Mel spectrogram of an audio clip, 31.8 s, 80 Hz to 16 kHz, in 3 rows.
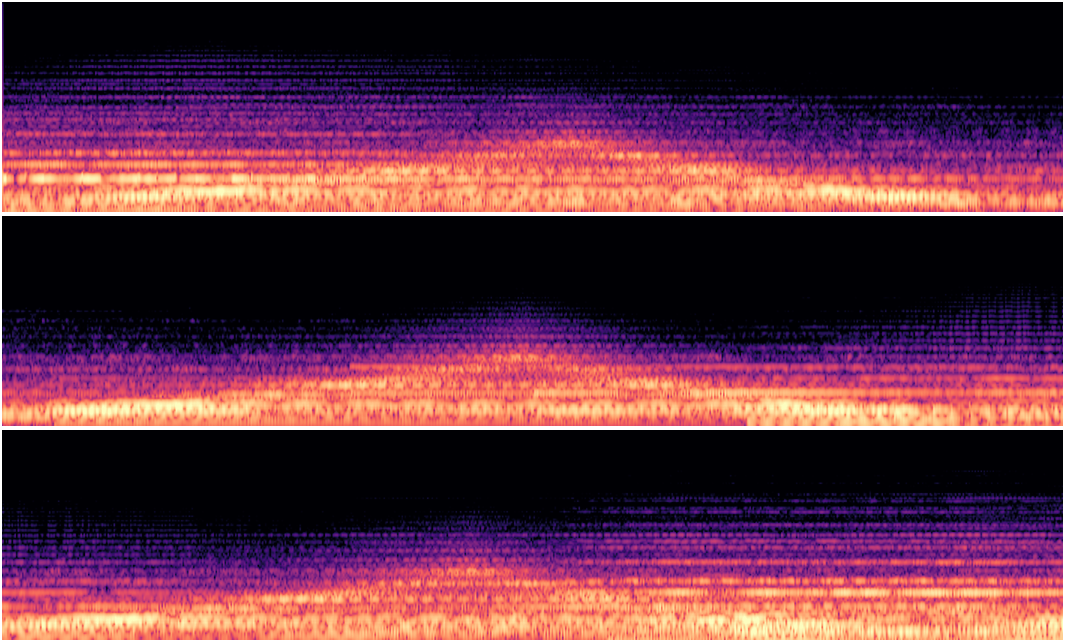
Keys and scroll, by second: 0.1 ctrl+z, 1.4 ctrl+z, 2.8 Delete, 3.2 Delete, 4.2 ], 4.9 ctrl+z, 6.9 Delete, 7.8 Delete, 8.6 Delete, 9.3 ], 16.6 ctrl+z, 23.3 ctrl+z, 24.5 ], 30.4 ].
